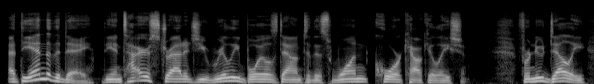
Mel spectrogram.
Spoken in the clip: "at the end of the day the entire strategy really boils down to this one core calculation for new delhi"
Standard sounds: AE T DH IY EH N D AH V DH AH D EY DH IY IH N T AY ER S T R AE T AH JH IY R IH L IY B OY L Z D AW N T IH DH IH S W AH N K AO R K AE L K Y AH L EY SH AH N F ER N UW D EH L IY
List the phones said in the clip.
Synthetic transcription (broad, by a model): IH T DH IY EH N D AH V DH AH D EY DH IY IH N T AY ER S T R AE T AH JH IY R IH L IY B OY L Z D AW N T IH DH IH S W AH N K AO R K AE L K Y AH L EY SH AH N F ER N UW D EH L IY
